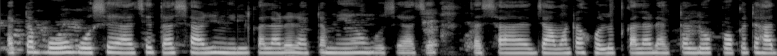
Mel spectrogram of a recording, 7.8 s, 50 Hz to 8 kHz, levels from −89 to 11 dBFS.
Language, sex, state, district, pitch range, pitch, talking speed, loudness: Bengali, female, West Bengal, Dakshin Dinajpur, 230-245 Hz, 240 Hz, 195 wpm, -19 LUFS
